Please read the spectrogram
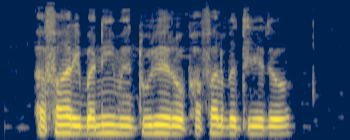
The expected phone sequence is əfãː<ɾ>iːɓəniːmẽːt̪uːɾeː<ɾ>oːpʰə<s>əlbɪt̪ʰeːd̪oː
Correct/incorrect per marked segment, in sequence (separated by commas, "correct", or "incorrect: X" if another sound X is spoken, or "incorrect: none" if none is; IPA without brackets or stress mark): correct, correct, incorrect: f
